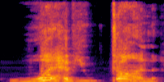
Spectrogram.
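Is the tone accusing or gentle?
accusing. It is asked in a harsh, accusing tone. The asker is scolding and blaming her. The speaker calls it wrong. "a lot of people look at it and go"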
